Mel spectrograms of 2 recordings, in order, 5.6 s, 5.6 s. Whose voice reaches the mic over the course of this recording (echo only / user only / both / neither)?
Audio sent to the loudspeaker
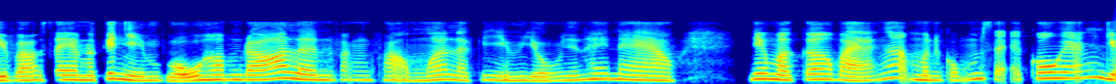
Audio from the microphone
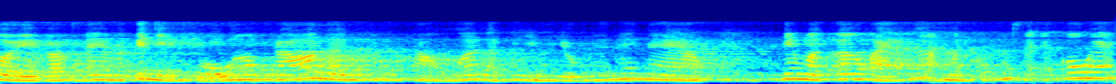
echo only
